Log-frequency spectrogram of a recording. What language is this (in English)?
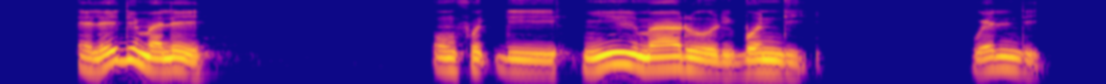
Pular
